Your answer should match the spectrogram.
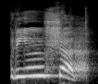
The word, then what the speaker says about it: त्रिंशत्: हम ऐसा नहीं बोलते कि त्रिंशत, त पूरा नहीं, अगर बोलेंगे ना तो ऐसा उच्चारण होगा कि त्रिंशत, पर हम आधा बोलते हैं तो सिर्फ त्रिंशत तक आधा बोल के रुक जाना है।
